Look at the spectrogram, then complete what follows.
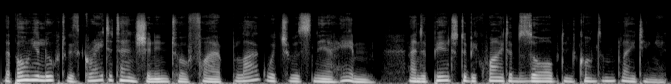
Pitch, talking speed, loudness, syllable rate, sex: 145 Hz, 205 wpm, -19 LUFS, 5.6 syllables/s, male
